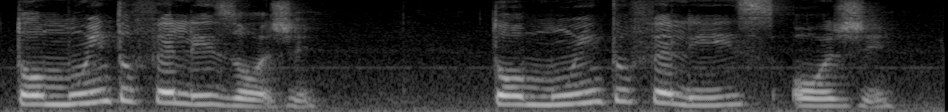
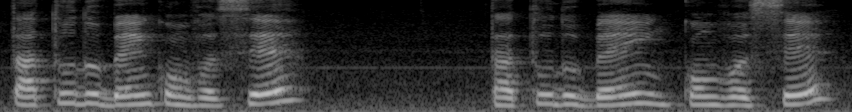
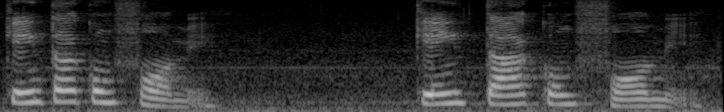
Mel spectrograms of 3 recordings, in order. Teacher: In spoken Brazilian Portuguese and in informal written Portuguese, we rarely pronounce the full word for the verb estar. We usually drop the first syllable, the es part of the verb.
